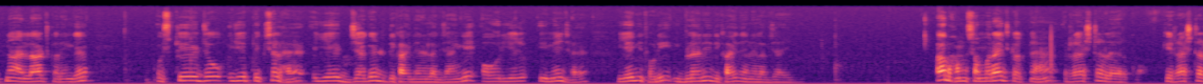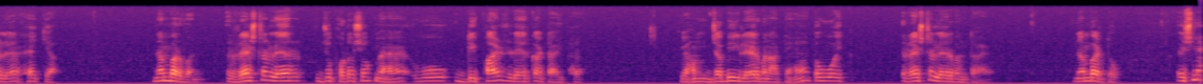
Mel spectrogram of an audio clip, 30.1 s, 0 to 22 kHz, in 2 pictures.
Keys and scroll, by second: 10.4 ctrl+z.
